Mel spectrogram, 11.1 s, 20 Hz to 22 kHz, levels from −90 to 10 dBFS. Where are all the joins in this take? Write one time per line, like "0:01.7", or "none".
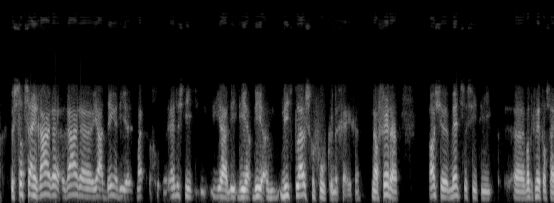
none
